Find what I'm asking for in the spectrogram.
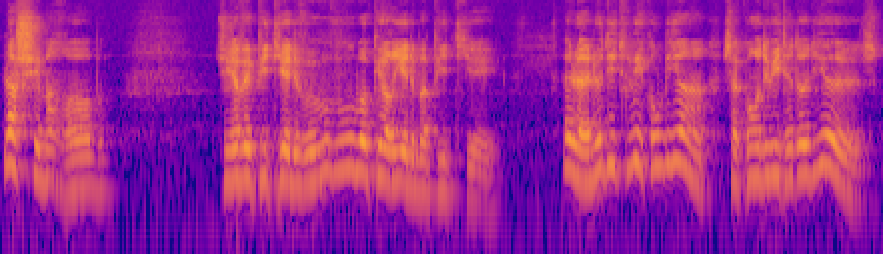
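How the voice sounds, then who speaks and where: A proud, hot-tempered young woman in an audiobook, put on by a male reader. She scolds in a sharp, raised voice, pushed up higher than a man's usual tone. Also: very animated, unhurried, full character voice. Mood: exasperated. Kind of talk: audiobook character reading.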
